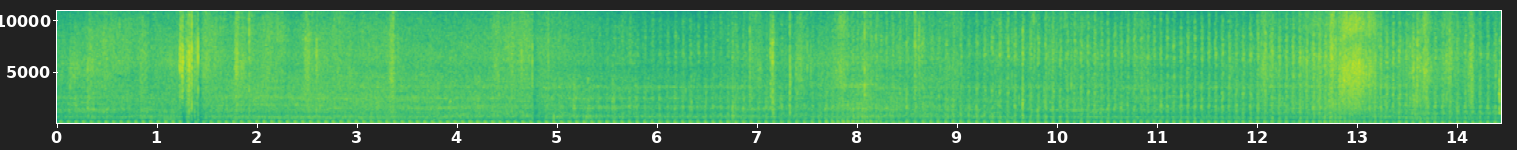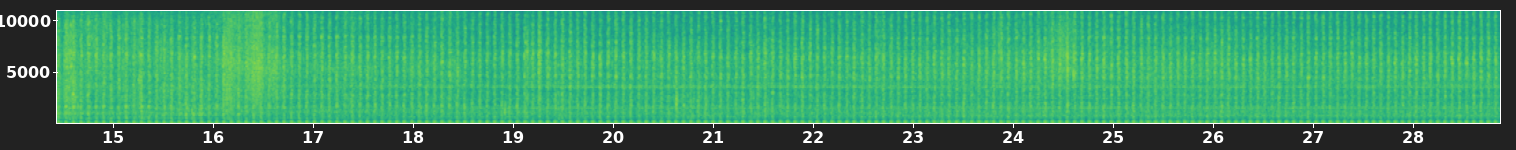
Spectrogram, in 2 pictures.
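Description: ATV engine running at a steady low idle, its note wavering briefly twice in the first half.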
